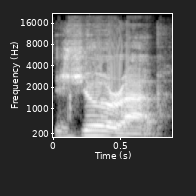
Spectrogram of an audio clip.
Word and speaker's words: Zurab: And my character is Zurab. That's spelled Z-U-R-A-B, but just for everyone else, it's pronounced Z, not Z, in accordance with sort of standard Georgian pronunciation.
